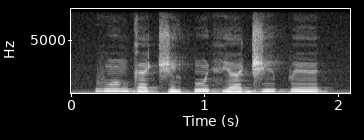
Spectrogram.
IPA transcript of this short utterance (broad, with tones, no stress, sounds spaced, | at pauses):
v ũ˦ ɡ ɛ˨ t͡ʃ ɪ˨ lʲ p ũ˦ fʲ ɜ˨˦ d͡ʒ i˦ p ɪ˦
